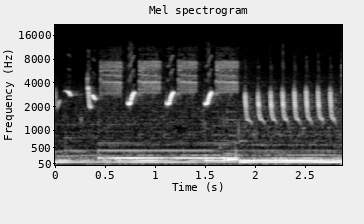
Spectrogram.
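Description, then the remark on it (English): Bird calls ring out over a steady low drone: a few spaced squawky chirps with harsh buzzy bursts, then a quick run of about eight sharp, rising chirrups near the end. “They call it birdsong, but it's hardly a song. There's no real tune to speak of, just a random cacophony of squawks and chirrups.”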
